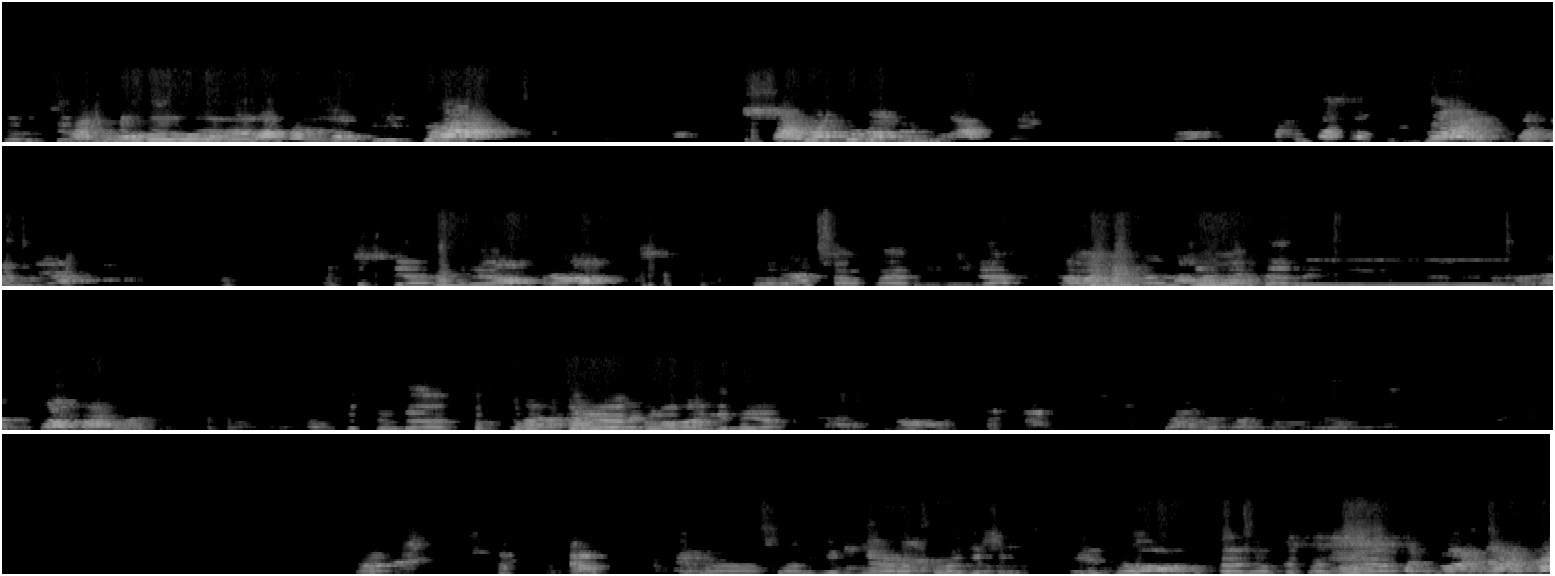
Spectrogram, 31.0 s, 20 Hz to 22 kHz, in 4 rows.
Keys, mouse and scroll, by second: 14.3 click, 22.9 click, 28.3 click, 29.4 click.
